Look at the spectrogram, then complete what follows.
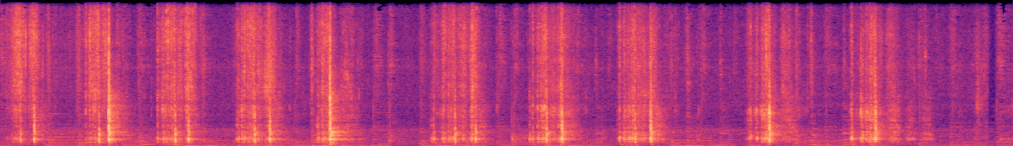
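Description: Kitchen knife dicing an onion on a cutting board: quick runs of blade taps against the board, in bursts about every half second to second.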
